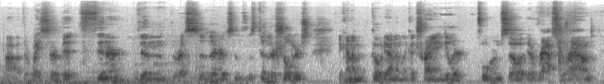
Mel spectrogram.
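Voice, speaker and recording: A man working as game master, narrating a tabletop game off the cuff in a halting, improvised way. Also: mid-range voice, steady tone, distant mic. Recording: echoey room, off-mic, music underneath. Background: music.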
